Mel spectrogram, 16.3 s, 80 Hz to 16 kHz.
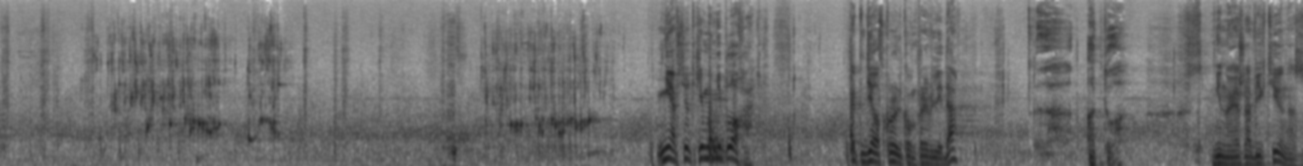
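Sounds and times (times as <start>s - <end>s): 
drink being poured into a glass: 1.2s - 3.7s, 6.0s - 7.8s
speech: 8.2s - 9.6s, 10.7s - 12.1s, 15.2s - 16.2s.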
